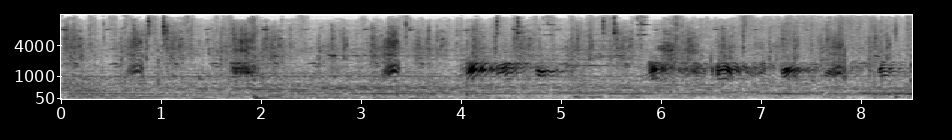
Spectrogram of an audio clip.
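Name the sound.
desert birds in a video game, Beyond a Steel Sky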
